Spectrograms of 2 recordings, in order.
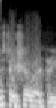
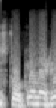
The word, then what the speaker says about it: stoichiometry: 1, जिसका नाम है स्टेशियोमेट्री। ठीक है, स्टेशियोमेट्री और स्टोकियोमेट्री दोनों प्रोनाउंसिएशन इसकी ठीक है। कुछ लोग स्टेशियोमेट्री की यूज करते हैं और कुछ स्टोकियोमेट्री।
